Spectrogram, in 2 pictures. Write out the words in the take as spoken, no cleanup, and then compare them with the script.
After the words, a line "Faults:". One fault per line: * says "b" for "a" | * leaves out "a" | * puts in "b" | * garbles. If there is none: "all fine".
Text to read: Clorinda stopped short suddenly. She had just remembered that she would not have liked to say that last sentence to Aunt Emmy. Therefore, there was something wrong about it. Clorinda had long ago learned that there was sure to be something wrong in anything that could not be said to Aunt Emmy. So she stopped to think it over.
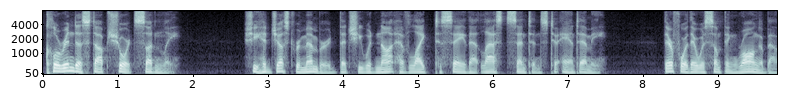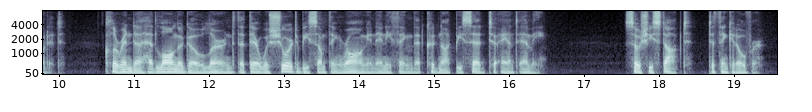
Clorinda stopped short suddenly. She had just remembered that she would not have liked to say that last sentence to Aunt Emmy. Therefore, there was something wrong about it. Clorinda had long ago learned that there was sure to be something wrong in anything that could not be said to Aunt Emmy. So she stopped to think it over.
Faults:
all fine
